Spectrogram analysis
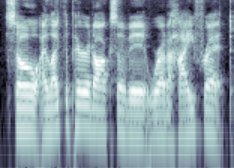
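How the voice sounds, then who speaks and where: A man with a deep voice doing a rhyming spoken-word freestyle, musing and preaching as he goes. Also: normal speed. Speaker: freestyle musician.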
